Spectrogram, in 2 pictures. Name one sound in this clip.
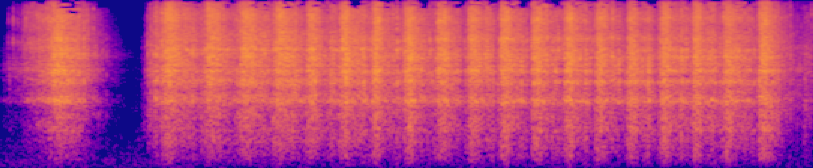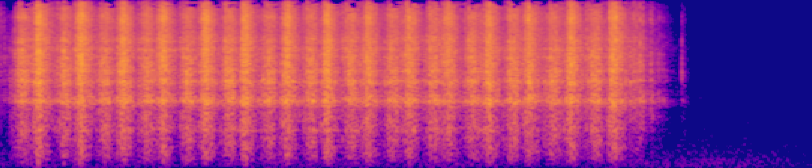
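Dried beans rattle loudly inside a plastic bottle as it is shaken.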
